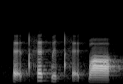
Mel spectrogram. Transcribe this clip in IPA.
ɛ̰˨˦t̪ʰɛ˦k͡pɪ˨ t̪ʰɛ̰˨ɡ͡bɑ˨

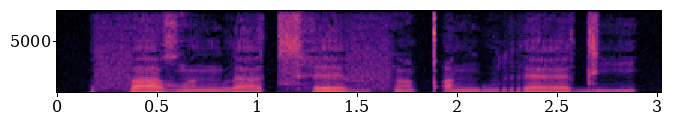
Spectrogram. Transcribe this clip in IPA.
faʁʷãŋla t͡sʰɛvfãqʼə ŋuræ di

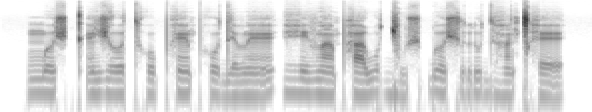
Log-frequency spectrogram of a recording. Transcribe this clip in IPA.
mɤʃ kʼɛ̃ʒɤ tʰopʰɛ̃ pʰodɛβɛ̃ | ɦevã pʰa woɡ͡ǀuʃ ɓɤʃ rudʱãǀʰɛ

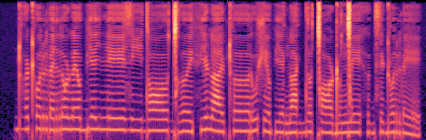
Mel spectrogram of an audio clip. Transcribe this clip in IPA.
ɖʱɤʈʰorɽɛro ɳɛo̯bʲɛːjneː ziːdɔːo̯ɡ͡ǀɤːe̯ fʲeɳaːe̯ʈʰɤː ɾuʃeo̯pʲɛːɡ ɳaɡ dɤǀɔːɖoŋ͡ǀeː hɯɡsiɖorɽeː

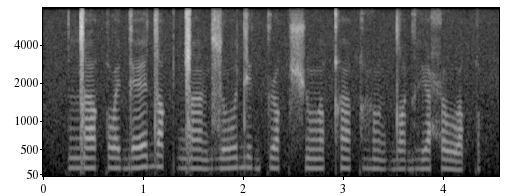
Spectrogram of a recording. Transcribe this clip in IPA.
ŋ͡ǀaqwɪɡ ɛdaq ŋ͡ǁãɡzodɪɡ kə˞qʃõ qʰɛ̃qɦõɡ dˤoɡɦɪħoq

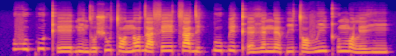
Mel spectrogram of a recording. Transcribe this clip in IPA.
vo˦kʷɛ˦ kʼeː˨ɗĩ˨ do˨ʃu˦tɔ˨ nɔ˦da˨seː˦ t͡sa˦de˨ k͡pu˦ɓe˦ kʼɛ˨ɣɛ˦ŋ ɛ˨pi˦ tɔ˨vĩ˦kʼʊ˦ŋ ɔ˨le˦ ɣĩ˦

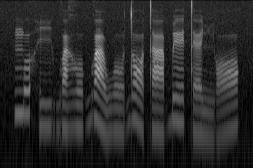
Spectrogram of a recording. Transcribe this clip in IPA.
mo˦hiː˨ɡʷa˨ɣo˨ ɡʷa˦˨wo˨ dɔ˦˨ta˨ ɓe˦ tɛ˨ɲɔ˨˦

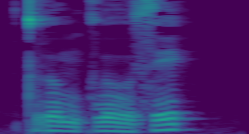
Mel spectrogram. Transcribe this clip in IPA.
tro˨˩mkloː˨˩se˥˩k̚

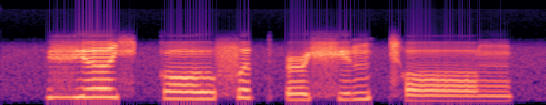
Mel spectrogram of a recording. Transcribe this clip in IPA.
vʲɜː˦ç kɔː˧ʊ̯fə˦t ʔə˞˨xʲɜ˨˦ŋ cʰɔː˨ŋ

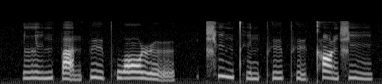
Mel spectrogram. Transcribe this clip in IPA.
li˨˦ŋpa̰˨˩n py˥˨pʰwɔ˦ ɻɻ̩˨˩ | t͡ɕʰi˥˨ŋt̪ʰi˩npʰy˨˦pʰy̰˨˩ kʰɑ˥˨ŋɕi˥˨

